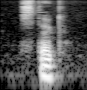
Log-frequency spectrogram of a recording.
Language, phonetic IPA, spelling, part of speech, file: Polish, [stɛk], stek, noun, LL-Q809 (pol)-stek.wav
